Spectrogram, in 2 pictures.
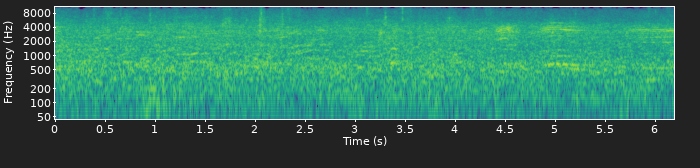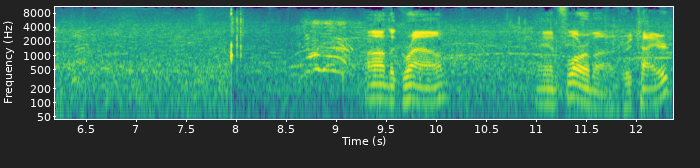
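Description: A stadium crowd murmurs.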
